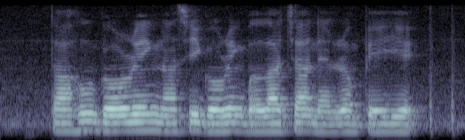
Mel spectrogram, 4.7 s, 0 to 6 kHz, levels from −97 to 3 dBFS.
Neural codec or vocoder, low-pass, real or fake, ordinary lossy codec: none; 5.4 kHz; real; AAC, 48 kbps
